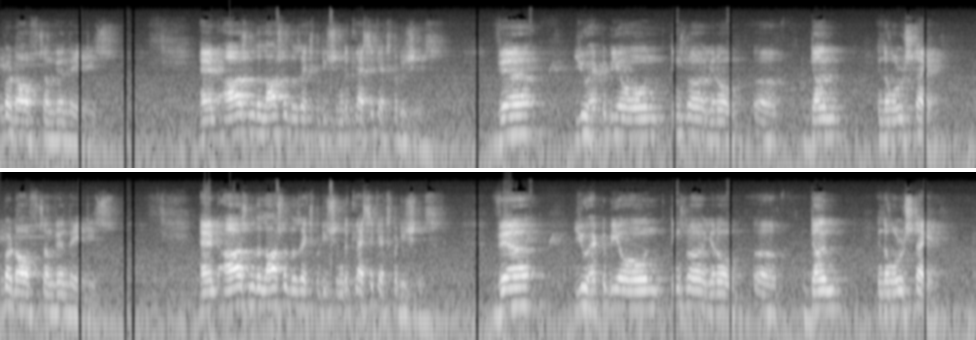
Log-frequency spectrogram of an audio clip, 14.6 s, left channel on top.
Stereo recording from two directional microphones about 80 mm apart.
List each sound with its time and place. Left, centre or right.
0.1 s a man's voice: right
3.0 s a man's voice: right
